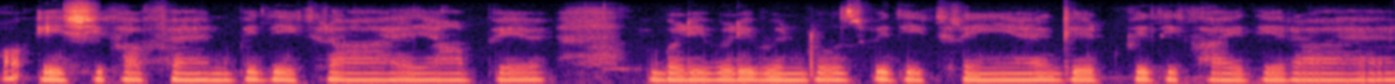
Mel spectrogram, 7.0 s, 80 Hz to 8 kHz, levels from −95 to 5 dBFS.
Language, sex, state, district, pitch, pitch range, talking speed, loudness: Hindi, female, Bihar, Vaishali, 185 Hz, 185-195 Hz, 190 wpm, -19 LUFS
